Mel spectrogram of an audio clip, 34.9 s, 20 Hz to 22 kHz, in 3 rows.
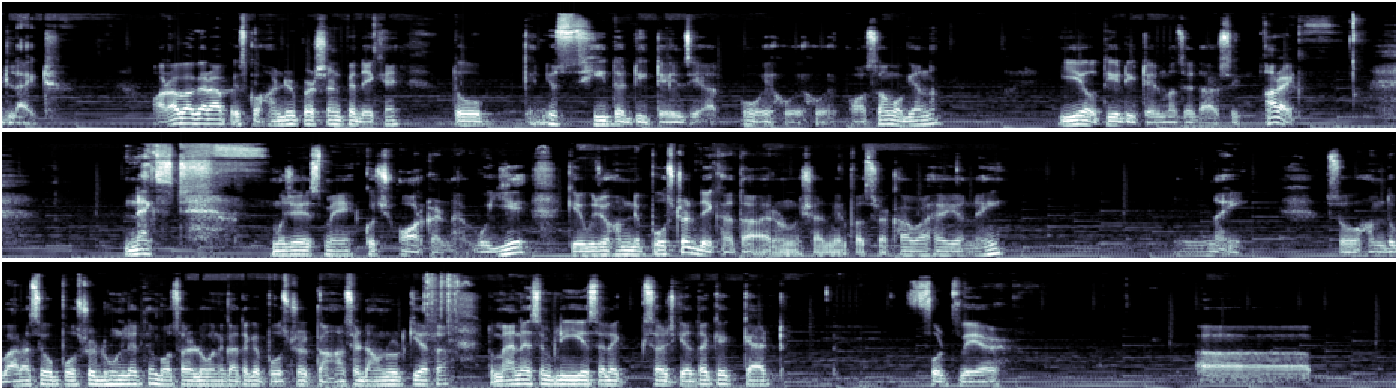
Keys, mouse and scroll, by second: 0.7 ctrl+space, 1.9 ctrl+1, 2.9 space, 3.2 click, 3.5 space, 5.4 click, 8.7 ctrl+space, 9.1 ctrl+click, 9.2 ctrl+space, 11.4 ctrl+click, 11.5 ctrl+space, 17.3 ctrl+super+space, 17.3 super+d, 21.4 alt+Tab, 24.3 click, 27.5-27.9 typing, 29.3-32.3 typing.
